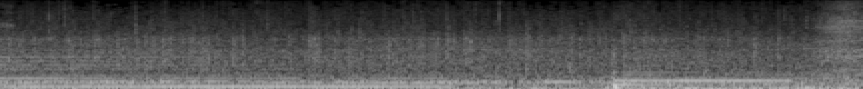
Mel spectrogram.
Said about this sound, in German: Das Wetter ist ganz sicher stürmisch. Der Regen prasselt gegen die Fensterscheiben.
